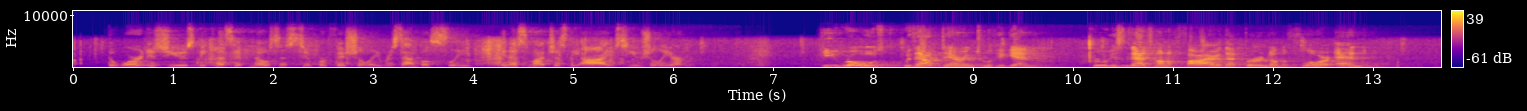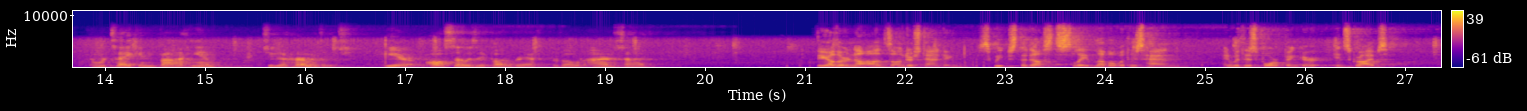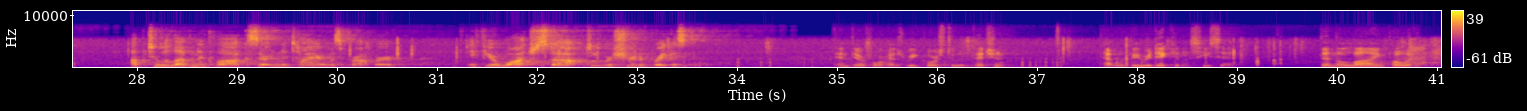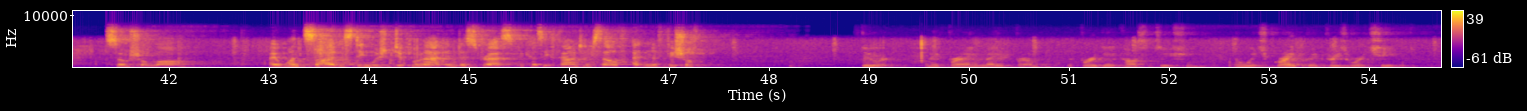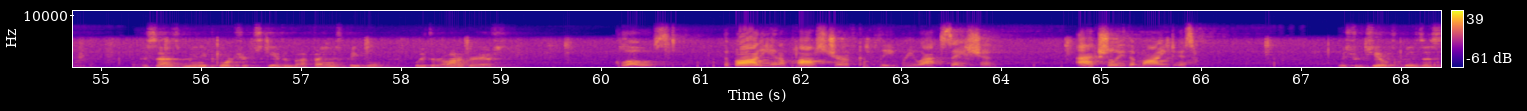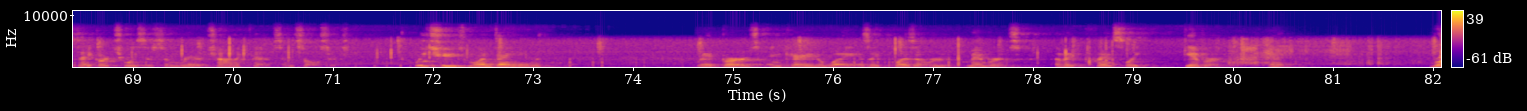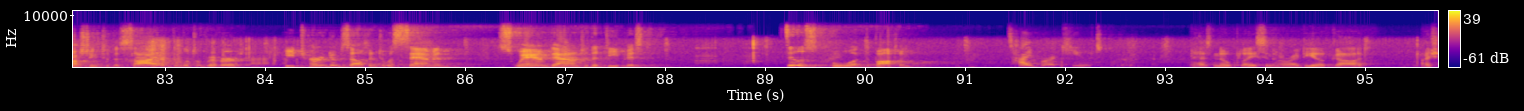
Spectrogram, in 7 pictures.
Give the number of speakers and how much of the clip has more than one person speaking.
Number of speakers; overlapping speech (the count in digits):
6, no overlap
